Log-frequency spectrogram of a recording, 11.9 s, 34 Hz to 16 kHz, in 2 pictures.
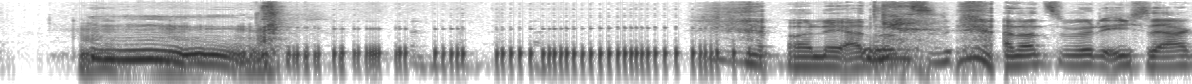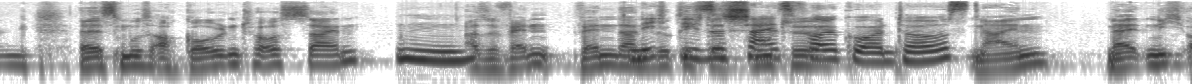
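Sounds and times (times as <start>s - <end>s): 
person imitating a growling dog: 0.4s - 3.8s
speech: 3.7s - 11.9s.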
